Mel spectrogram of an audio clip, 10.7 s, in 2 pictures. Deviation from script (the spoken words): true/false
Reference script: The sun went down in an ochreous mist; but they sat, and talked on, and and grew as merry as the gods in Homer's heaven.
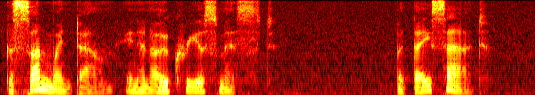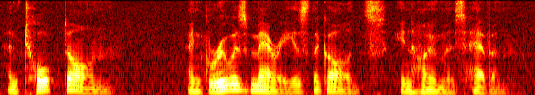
true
